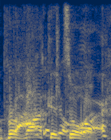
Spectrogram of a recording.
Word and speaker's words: provocateur: You're a provocateur. He pronounced it mad good. You know, the R was strong.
